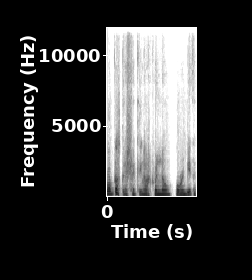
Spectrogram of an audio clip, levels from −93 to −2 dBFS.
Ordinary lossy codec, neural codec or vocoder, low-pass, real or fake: Opus, 16 kbps; codec, 24 kHz, 0.9 kbps, WavTokenizer, small release; 10.8 kHz; fake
